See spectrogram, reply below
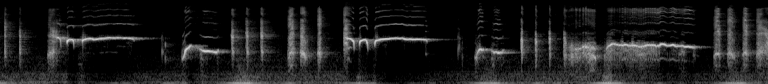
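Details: A male cockatiel whistles in clear, high tones, copying the rising and falling pattern of a car alarm.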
